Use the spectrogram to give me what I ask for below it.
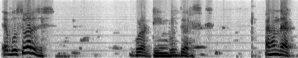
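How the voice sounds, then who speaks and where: A man's voice: fairly high pitch, animated, normal speed, darkish tone, husky, faint music behind. A male teacher giving an informal grammar lesson to students. He asks questions, answers them himself and keeps repeating the key terms. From Bangladesh. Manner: colloquial, informal address to students.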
